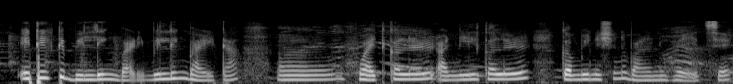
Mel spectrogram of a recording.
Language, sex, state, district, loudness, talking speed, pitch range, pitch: Bengali, female, Tripura, West Tripura, -19 LUFS, 140 wpm, 210-250 Hz, 230 Hz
